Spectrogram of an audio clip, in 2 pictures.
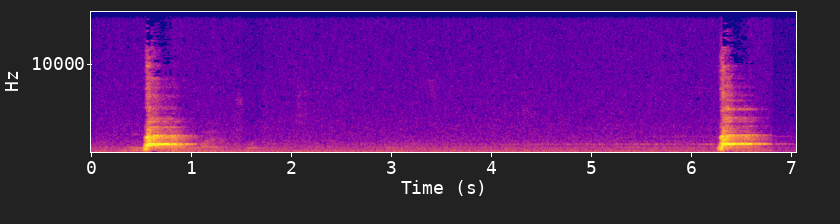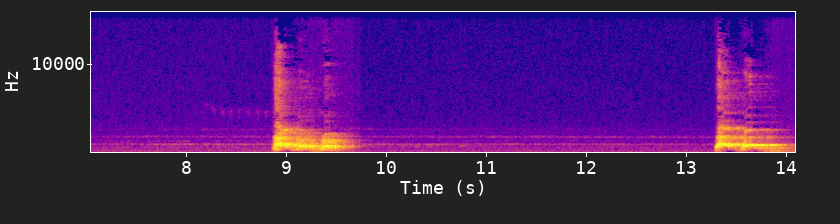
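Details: Home stereo recording of a small Papillon dog barking loudly: four short, sharp barks, the later ones doubled, separated by long quiet gaps of up to six seconds, with a faint steady tone in the background.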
